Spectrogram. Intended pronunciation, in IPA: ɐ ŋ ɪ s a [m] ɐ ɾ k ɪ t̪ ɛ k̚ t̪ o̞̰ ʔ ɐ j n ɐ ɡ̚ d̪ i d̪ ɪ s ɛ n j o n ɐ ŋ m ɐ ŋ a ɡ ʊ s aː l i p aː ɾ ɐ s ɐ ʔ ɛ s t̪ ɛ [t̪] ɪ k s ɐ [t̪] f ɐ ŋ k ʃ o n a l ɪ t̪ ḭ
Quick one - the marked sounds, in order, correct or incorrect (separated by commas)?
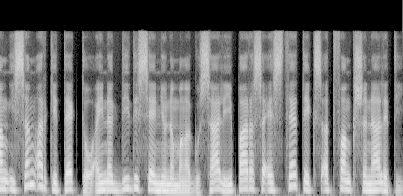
incorrect, correct, correct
